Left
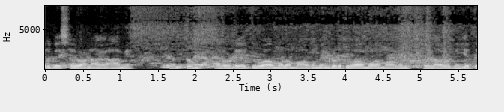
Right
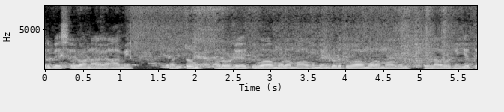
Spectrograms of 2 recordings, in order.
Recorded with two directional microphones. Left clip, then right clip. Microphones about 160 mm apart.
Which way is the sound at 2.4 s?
5° right (ahead or behind).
